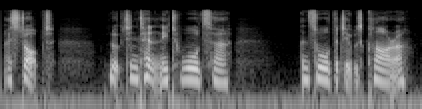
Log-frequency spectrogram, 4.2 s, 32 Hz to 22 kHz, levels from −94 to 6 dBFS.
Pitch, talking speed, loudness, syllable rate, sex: 185 Hz, 140 wpm, -21 LUFS, 6.3 syllables/s, female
